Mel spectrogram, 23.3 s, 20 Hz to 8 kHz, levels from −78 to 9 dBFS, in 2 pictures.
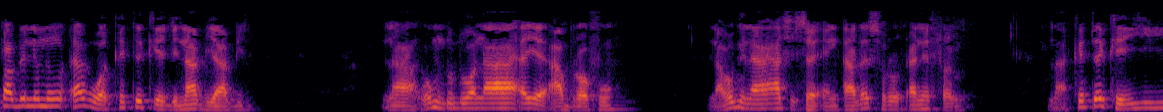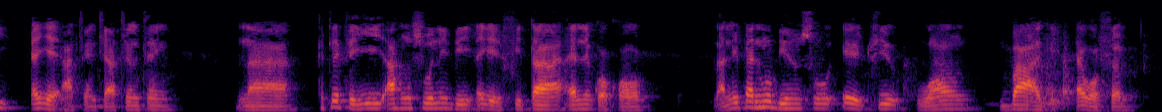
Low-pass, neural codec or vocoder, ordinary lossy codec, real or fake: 7.2 kHz; codec, 24 kHz, 3 kbps, HILCodec; MP3, 24 kbps; fake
